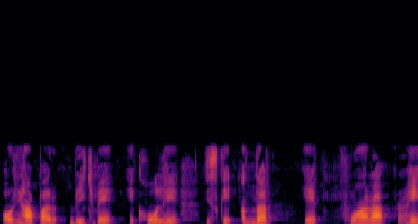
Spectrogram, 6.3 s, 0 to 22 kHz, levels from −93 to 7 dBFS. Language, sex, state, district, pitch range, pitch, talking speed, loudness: Hindi, male, Andhra Pradesh, Guntur, 195-210 Hz, 200 Hz, 125 wpm, -35 LUFS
